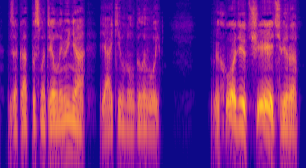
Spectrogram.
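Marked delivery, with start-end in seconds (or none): 4.2-5.9 said on a sigh. After exchanging a look with the narrator, Zakat answers the girl with a sigh. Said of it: "вздохнул он".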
